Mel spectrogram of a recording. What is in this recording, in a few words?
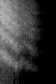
bone; HeavenStudioPlus; dogNinja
